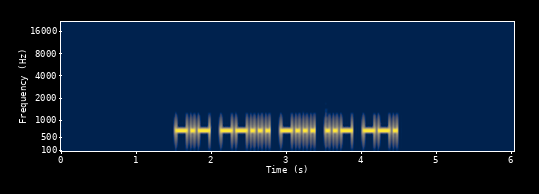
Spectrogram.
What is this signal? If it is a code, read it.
Morse code, heard as a keyed tone, about 24 wpm, 700 Hz. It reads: K7BUG
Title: Speed Racing - USA 1x3 Call Signs 20wpm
